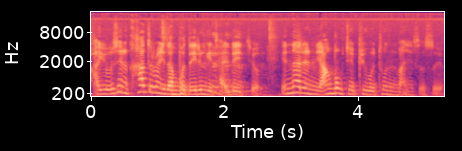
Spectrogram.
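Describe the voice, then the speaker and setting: A woman's voice: medium pitch, lively intonation, a little fast, a little mellow. A middle-aged woman giving a seminary bible lecture, chatting with students and reading scripture aloud with emphasis.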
